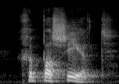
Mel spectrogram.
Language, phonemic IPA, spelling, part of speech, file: Dutch, /ɣəpɑˈsert/, gepasseerd, verb, Nl-gepasseerd.ogg
- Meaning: past participle of passeren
